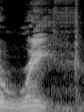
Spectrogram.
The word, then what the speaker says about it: Wraith: Ugh, it's called The Wraith with a W first. – Yeah, so spell it. Spell it for the people. – W-R-A-I-T-H. Wraith.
